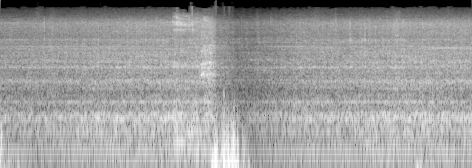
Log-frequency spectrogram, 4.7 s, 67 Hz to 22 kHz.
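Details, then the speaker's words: Accu-Turn 8922 combination brake lathe, apparently unused, from a municipal garage, running on the disc brake portion with belt cover removed: quiet even motor hum, no knocking or grinding, one brief handling thump; nice and tight, quiet machine. "Everything is nice and tight on it. Nice quiet machine."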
